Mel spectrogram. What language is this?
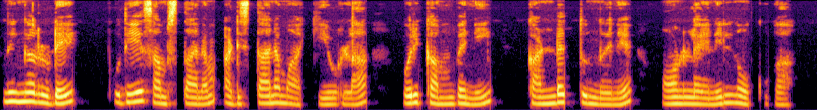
Malayalam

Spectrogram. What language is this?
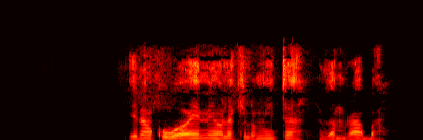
Swahili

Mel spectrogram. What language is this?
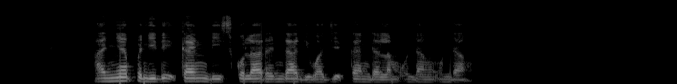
Malay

